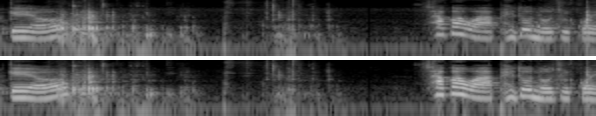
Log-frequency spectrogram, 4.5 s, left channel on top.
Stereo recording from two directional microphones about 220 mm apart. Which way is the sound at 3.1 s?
45° right (ahead or behind).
